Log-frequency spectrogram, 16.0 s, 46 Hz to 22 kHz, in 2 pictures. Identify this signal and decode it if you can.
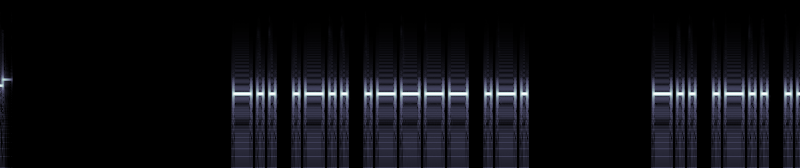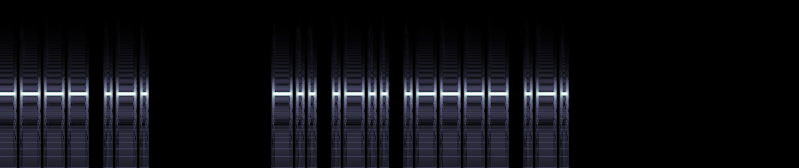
Morse code, heard as a keyed tone, about 20 wpm, 700 Hz. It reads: DL1R DL1R DL1R
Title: DXCC-100 Call Signs - 4 Characters - Repeated 3x - 20wpm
